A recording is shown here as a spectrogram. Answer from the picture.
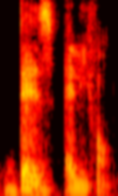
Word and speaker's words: des: And plural, we would say des. Des tables. We pronounce the S, that's right, when followed by a noun. So, des éléphants.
